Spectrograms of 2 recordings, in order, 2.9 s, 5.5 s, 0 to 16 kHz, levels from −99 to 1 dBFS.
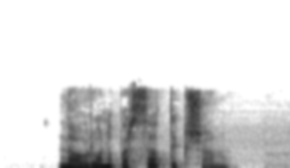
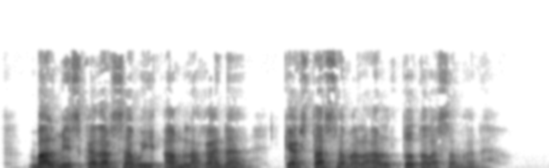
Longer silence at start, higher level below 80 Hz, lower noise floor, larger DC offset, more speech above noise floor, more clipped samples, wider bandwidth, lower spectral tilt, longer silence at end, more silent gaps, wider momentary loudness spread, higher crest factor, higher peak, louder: first, 0.6 s vs 0.3 s; about the same, -58 dBFS vs -62 dBFS; about the same, -78 dBFS vs -75 dBFS; neither; first, 63 dB vs 50 dB; neither; second, 8.4 kHz vs 11.5 kHz; second, -4 dB/octave vs -5.5 dB/octave; about the same, 0.65 s vs 0.65 s; neither; about the same, 15 LU vs 13 LU; second, 16 dB vs 24 dB; about the same, 0 dBFS vs -2 dBFS; first, -15 LUFS vs -25 LUFS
